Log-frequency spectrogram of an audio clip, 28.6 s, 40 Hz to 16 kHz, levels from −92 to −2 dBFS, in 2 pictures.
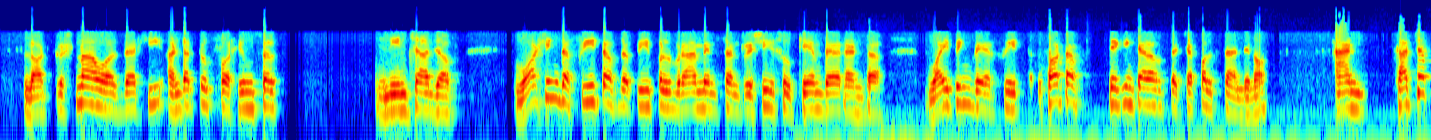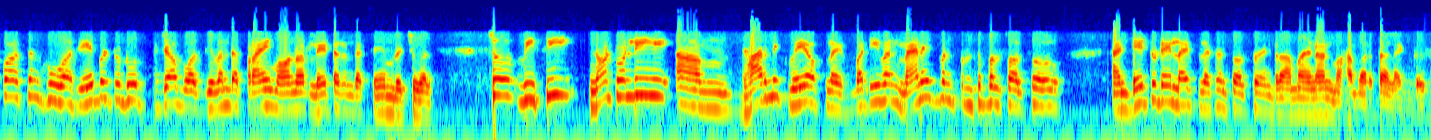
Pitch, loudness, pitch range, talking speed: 175 Hz, -18 LUFS, 155-215 Hz, 180 wpm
